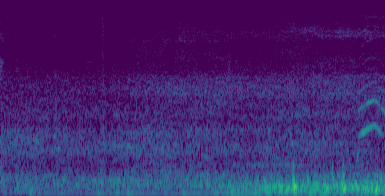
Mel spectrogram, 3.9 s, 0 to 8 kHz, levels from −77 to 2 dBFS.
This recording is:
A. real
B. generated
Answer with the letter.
B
